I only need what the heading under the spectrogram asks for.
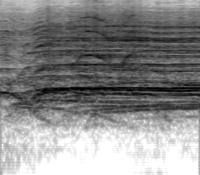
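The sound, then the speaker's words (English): A live audience at a show in Austin, Texas cheers and whoops loudly, holding a sustained roar for about two seconds. “Our listeners are so on point because they cheered for when you had an almost full Pokédex.”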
